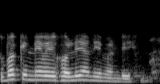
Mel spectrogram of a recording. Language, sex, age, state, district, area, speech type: Punjabi, male, 18-30, Punjab, Muktsar, rural, conversation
